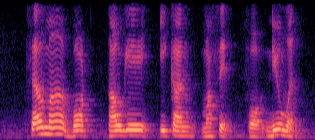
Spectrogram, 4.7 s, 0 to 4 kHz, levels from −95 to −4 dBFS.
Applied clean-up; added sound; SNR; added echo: none; none; none; none.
